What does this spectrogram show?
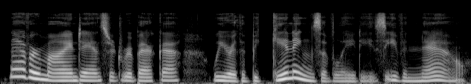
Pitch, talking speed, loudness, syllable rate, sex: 190 Hz, 155 wpm, -18 LUFS, 5.3 syllables/s, female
